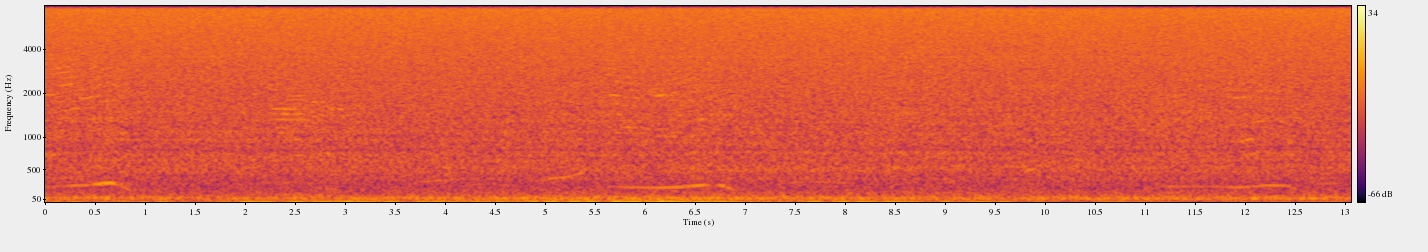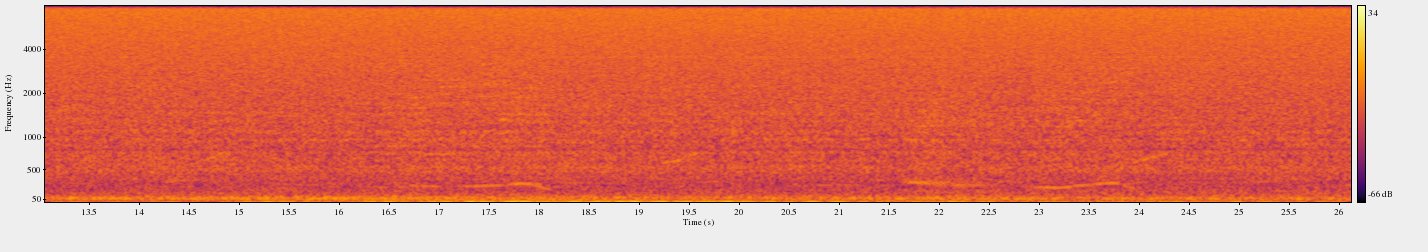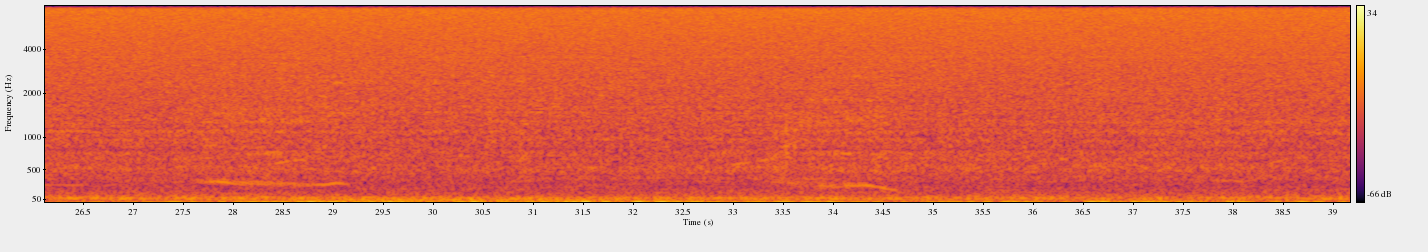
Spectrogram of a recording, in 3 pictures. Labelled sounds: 2.2	2.5	humpback whale, 1.3 to 1.7 kHz

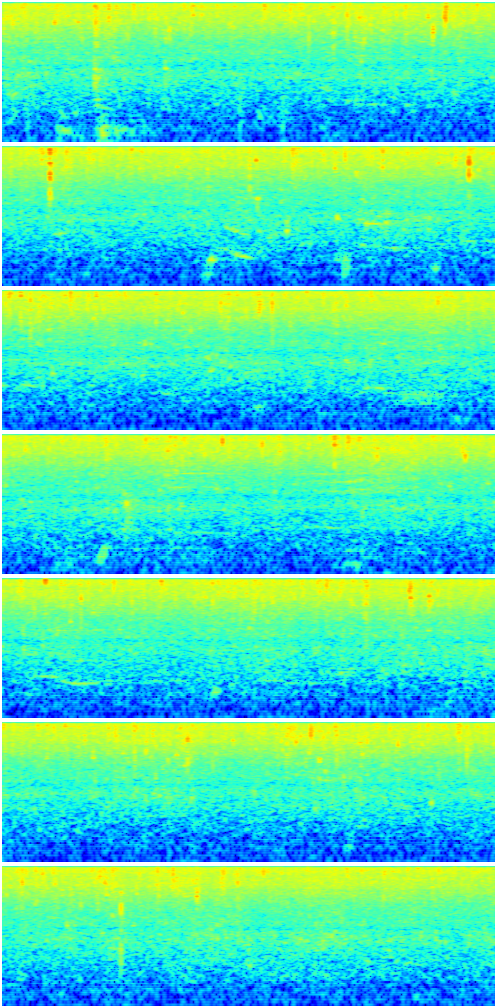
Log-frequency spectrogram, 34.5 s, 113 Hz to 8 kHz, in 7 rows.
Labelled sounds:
18.0	18.3	humpback whale, 1.8 to 1.9 kHz

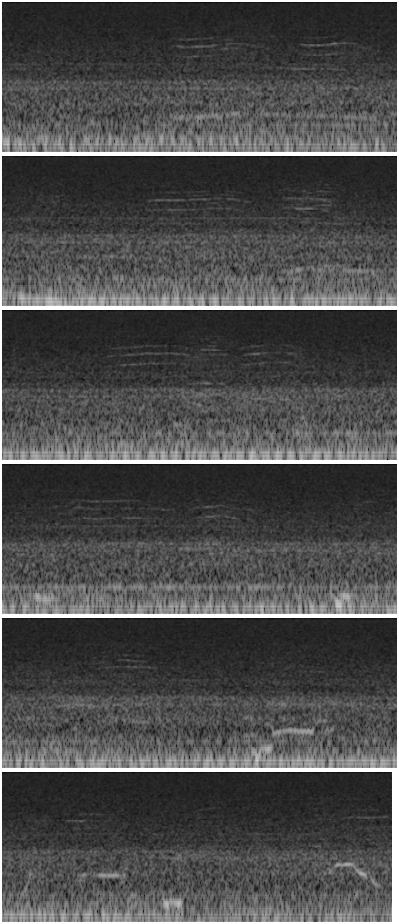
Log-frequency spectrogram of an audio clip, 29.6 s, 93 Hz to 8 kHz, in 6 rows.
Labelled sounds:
2.2	2.5	humpback whale, 2.5 to 2.7 kHz
2.8	4.4	humpback whale, 1.0 to 2.8 kHz
6.8	7.6	humpback whale, 1.6 to 2.8 kHz
8.5	9.1	humpback whale, 1.6 to 2.3 kHz
11.2	12.6	humpback whale, 1.5 to 2.8 kHz
12.9	13.4	humpback whale, 2.0 to 2.3 kHz
15.7	16.4	humpback whale, 2.0 to 2.7 kHz
17.3	17.6	humpback whale, 2.1 to 2.4 kHz
21.2	21.6	humpback whale, 2.1 to 2.3 kHz
25.5	25.8	humpback whale, 1.8 to 1.9 kHz
27.1	27.4	humpback whale, 2.5 to 2.8 kHz

